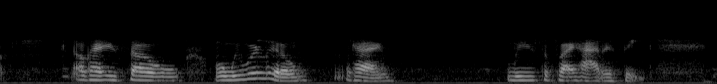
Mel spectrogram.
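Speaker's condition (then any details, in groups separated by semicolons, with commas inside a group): Cerebral palsy, spastic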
